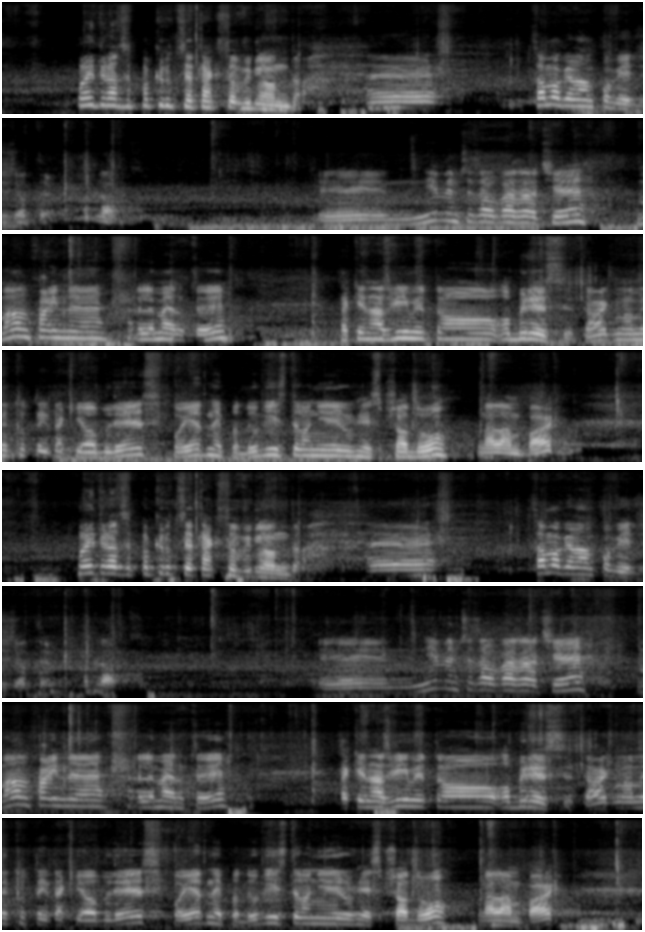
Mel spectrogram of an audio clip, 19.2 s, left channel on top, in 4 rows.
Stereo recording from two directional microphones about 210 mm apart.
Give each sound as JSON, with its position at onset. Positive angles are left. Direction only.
{"t": 0.5, "sound": "speech", "side_deg": -30}
{"t": 2.1, "sound": "a man's voice", "side_deg": 20}
{"t": 4.0, "sound": "speech", "side_deg": 35}
{"t": 7.2, "sound": "a man's voice", "side_deg": 30}
{"t": 17.9, "sound": "a sound", "side_deg": 25}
